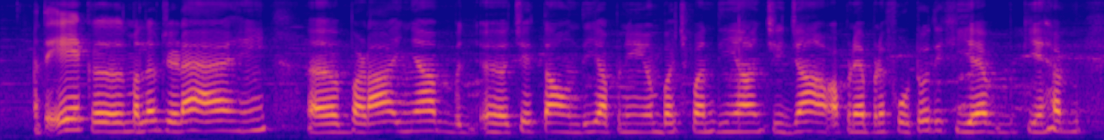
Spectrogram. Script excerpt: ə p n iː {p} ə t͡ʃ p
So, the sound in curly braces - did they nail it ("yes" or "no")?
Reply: no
